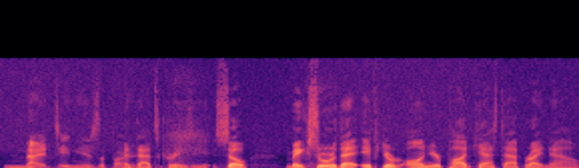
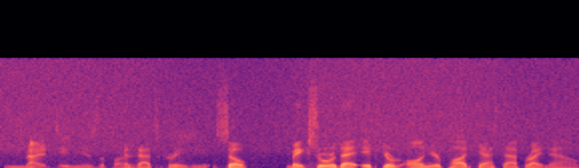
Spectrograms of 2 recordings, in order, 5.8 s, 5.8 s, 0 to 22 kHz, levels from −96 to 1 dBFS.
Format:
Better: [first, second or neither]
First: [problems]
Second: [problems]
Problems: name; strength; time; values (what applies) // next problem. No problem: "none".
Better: first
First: hiss; faint; throughout; 25 dB below the speech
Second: hiss; loud; throughout; 9 dB below the speech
